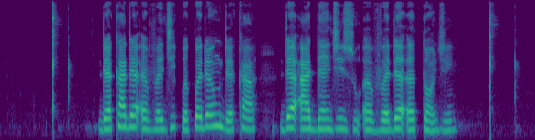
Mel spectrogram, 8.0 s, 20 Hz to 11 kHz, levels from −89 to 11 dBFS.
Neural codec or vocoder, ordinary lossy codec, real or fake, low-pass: vocoder, 22.05 kHz, 80 mel bands, HiFi-GAN; none; fake; none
